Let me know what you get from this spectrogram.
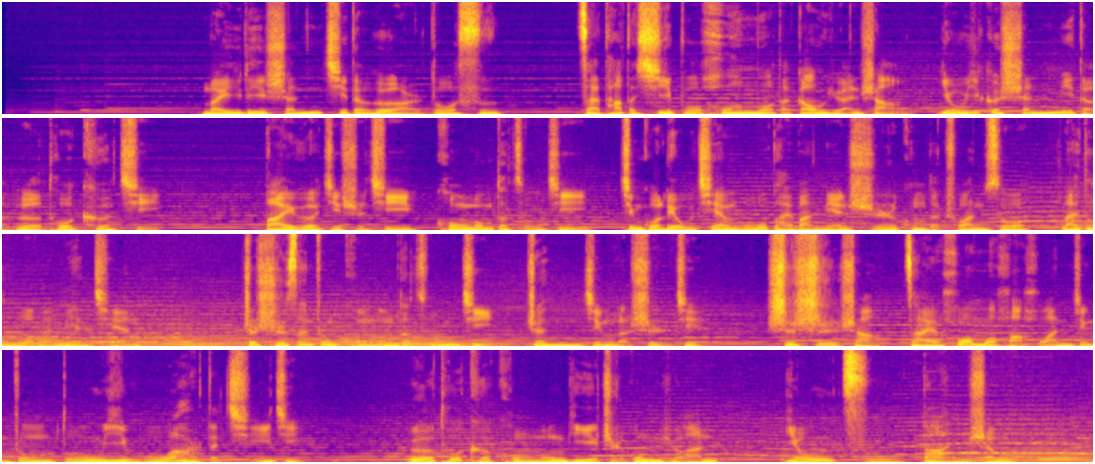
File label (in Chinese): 男, 专题; 鄂托克恐龙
